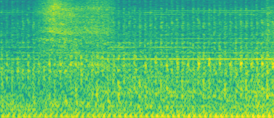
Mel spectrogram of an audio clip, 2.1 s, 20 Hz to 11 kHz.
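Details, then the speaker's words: Diesel at an auction yard, about 100,000–120,000 km, coolant red, slight blow-by noted. Even diesel clatter at a steady idle, regular firing pulses with no misses or knocks; healthy idle, no warning messages. "coolant nice and red chopped up a little bit of blow-by it is a diesel though so it's too bad but all in all seems like a uh a nice car"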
